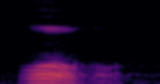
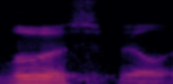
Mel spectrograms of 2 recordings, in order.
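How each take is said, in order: First: The name is mumbled and compressed, thick-tongued. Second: The name is said with every syllable clearly pronounced. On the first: A native of the city says it this way. The speaker calls it right. "If it sounds like you got a rock in the middle of your tongue, it's you're saying it right" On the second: A non-native of the city says it this way. The speaker calls it wrong. "not Louisville or Louisville"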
